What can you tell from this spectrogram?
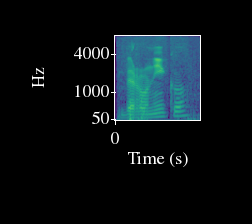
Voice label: "veronica", Occitan

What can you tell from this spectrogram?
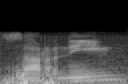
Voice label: "sarnin", Occitan

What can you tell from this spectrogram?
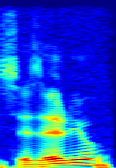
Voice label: "ceselha", Occitan

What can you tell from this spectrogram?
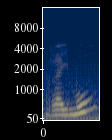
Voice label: "raimon", Occitan

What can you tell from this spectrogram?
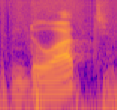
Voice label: "doat", Occitan

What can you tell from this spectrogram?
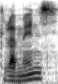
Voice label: "clamenc", Occitan

